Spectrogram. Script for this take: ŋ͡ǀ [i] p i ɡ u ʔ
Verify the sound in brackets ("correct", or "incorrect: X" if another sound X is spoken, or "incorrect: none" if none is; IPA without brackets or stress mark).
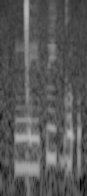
correct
